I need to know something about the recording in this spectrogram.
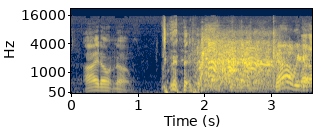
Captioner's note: laughter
